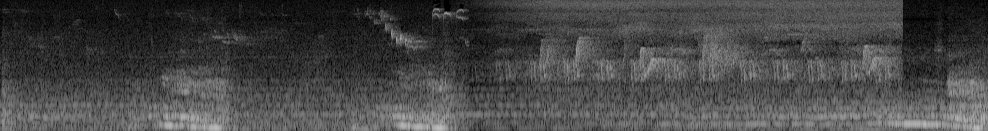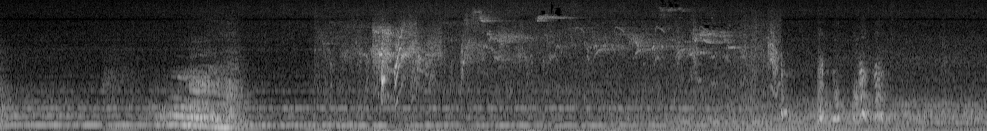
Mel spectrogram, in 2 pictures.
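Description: Lions roaring: four long calls, each falling in pitch, over steady background music, with birds chirping between the calls.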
